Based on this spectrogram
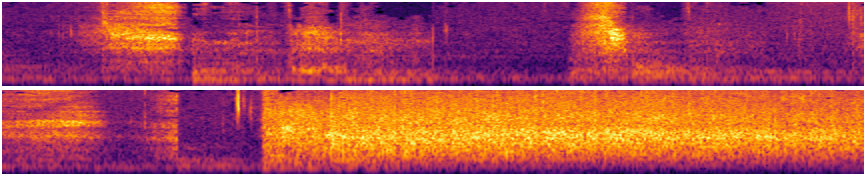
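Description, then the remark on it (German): Breathing and mouth noises between speech, a longer take in an art project: a series of sharp inhaled breaths, gasps and small lip and mouth clicks with no words, then a loud, steady rushing noise takes over for the final few seconds. “Also sprich, das Luftschnappen, das Räuspern, das Schmatzen, das Lippen befeuchten und all diese Sachen, die eigentlich im Hintergrund jeder Rede sein sollten.”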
